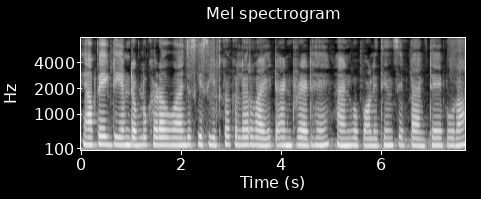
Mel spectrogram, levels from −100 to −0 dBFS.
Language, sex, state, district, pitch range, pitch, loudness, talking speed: Hindi, female, Uttar Pradesh, Jyotiba Phule Nagar, 190-200 Hz, 195 Hz, -15 LUFS, 170 wpm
